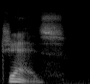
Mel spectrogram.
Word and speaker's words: Jez: But for about 3 weeks, at which point enter a man called Jez, who'd never done any music before at all. Same man, a boy, same age. – Rhymes with Bez.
